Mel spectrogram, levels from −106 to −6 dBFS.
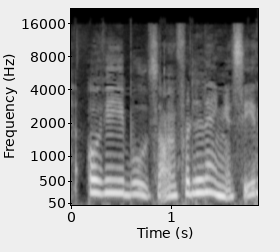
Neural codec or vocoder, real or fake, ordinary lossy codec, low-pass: none; real; AAC, 48 kbps; 19.8 kHz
